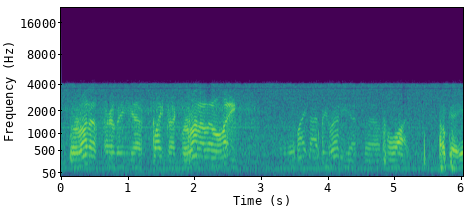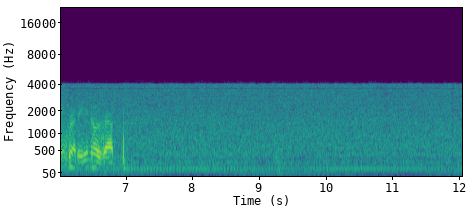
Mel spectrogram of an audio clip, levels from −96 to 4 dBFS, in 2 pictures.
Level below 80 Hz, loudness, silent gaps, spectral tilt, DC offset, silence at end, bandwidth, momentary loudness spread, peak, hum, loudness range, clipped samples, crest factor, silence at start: -56 dBFS; -18 LUFS; none; -2.5 dB/octave; under 0.1%; 0 s; 4.3 kHz; 19 LU; -4 dBFS; none; 15 LU; under 0.1%; 16 dB; 0 s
